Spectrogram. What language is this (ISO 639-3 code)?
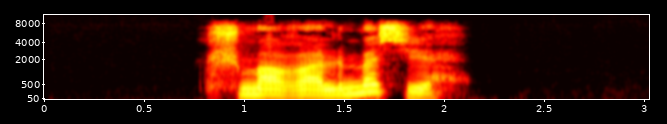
kab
